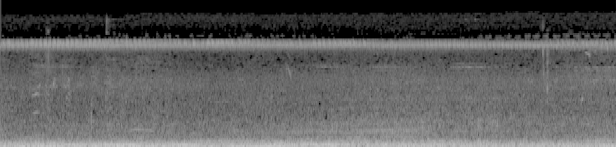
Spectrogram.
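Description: Steady high-pitched insect chorus, as from crickets, over a continuous low background rumble of the outdoors.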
